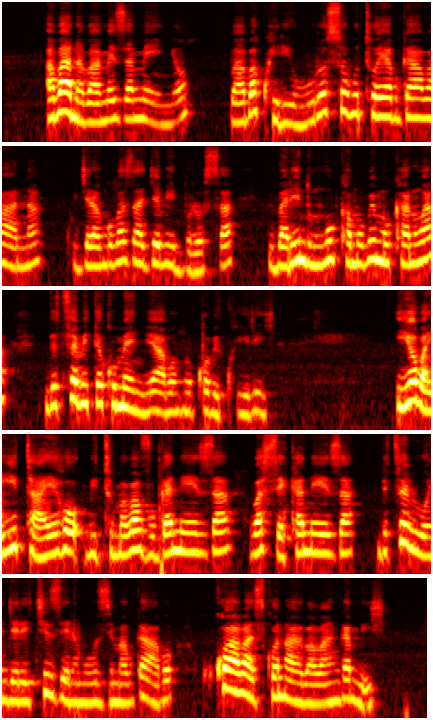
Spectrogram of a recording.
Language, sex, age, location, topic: Kinyarwanda, female, 18-24, Kigali, health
